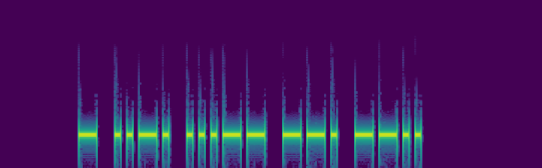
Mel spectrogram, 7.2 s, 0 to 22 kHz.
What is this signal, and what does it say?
Morse code, heard as a keyed tone, about 15 wpm, 700 Hz. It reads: TF3GZ
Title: DXCC-100 Call Signs - 5 Characters - Repeated 3x - 15wpm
